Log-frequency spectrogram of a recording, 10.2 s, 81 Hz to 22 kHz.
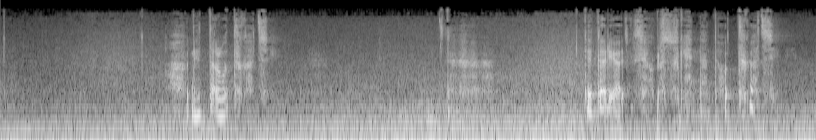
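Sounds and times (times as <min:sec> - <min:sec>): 
wind blowing by the sea at Paengmok Harbor South Korea: 0:00.0 - 0:10.2
speech: 0:02.2 - 0:03.5, 0:07.3 - 0:09.8.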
